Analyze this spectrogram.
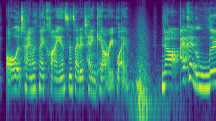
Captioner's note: screen swishing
